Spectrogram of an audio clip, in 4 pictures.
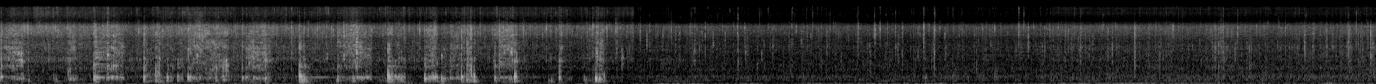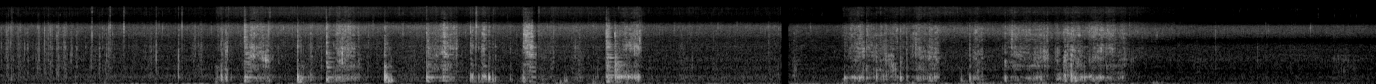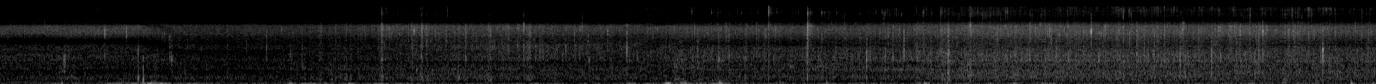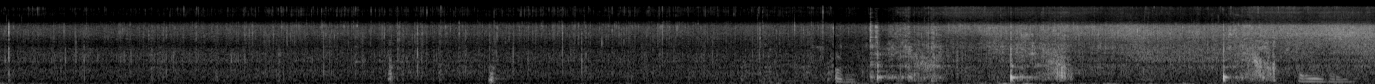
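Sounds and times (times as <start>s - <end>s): spatula scraping and tossing: 0.0s - 6.2s, 15.9s - 20.3s, 22.2s - 25.2s, 49.8s - 52.7s, 53.4s - 54.3s
noodles sizzling in a pan: 0.0s - 55.0s.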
